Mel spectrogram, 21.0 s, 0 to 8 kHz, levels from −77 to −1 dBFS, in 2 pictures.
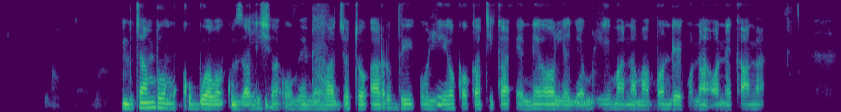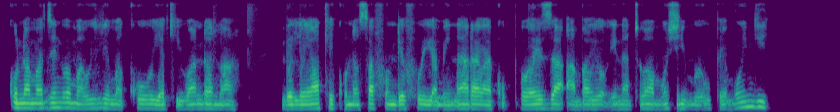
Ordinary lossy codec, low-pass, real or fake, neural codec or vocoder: Opus, 24 kbps; 7.2 kHz; fake; codec, 16 kHz, 2 kbps, FreqCodec, larger model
